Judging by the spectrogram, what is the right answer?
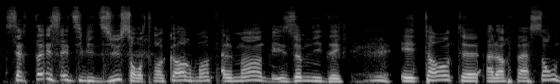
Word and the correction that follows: hominidés: en fait j'ai mal prononcé, c'est des hominidés.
